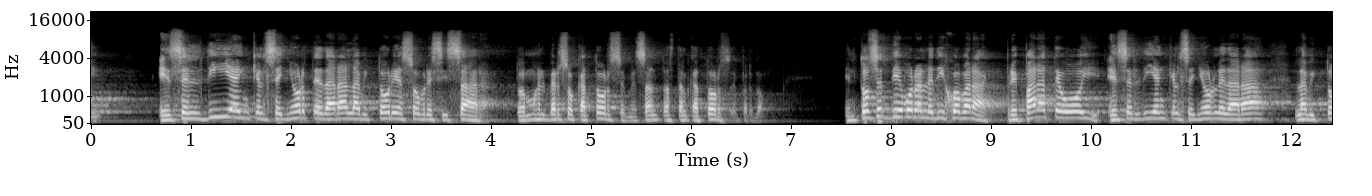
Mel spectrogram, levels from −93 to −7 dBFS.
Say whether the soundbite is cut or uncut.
uncut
